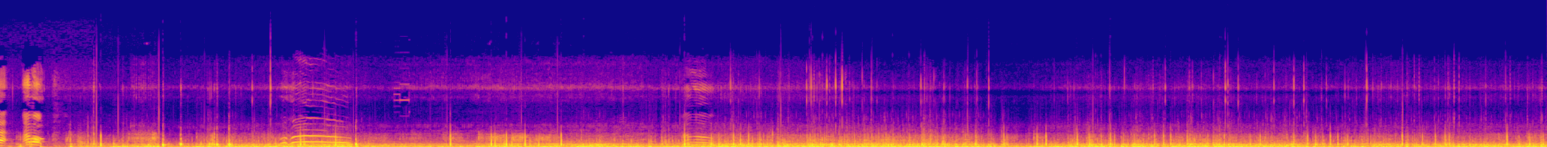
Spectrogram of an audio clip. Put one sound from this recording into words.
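Bike tyres rumble and crunch over a dirt trail.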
